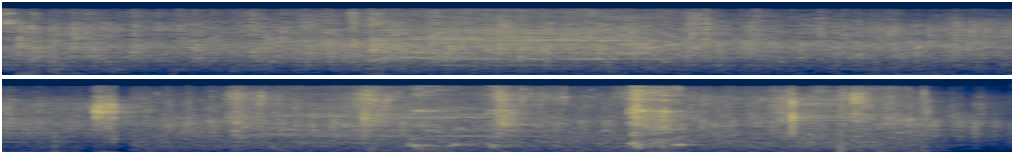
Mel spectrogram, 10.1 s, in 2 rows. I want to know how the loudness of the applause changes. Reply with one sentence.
The volume of the applause goes down.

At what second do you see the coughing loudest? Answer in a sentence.
The loudest moment of the coughing is at 8 seconds.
